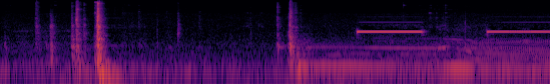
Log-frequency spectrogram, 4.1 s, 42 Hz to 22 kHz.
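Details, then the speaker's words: 1999 Acura Integra GSR, key turned on after a new fuel pump was installed: key clicks, then a low steady hum that holds under two dash chimes; normal fuel pump priming after replacing the failed pump. "Oh yeah, the fuel pump turned on. Let's see what's going on now."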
